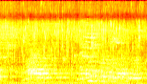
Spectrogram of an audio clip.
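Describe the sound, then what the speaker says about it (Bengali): Fish broth is poured into a wax gourd curry with mirka fish, a steady liquid pour and trickle running close and moderately loud for the whole stretch, with no talking. "ঝোলটা আমি এখন মাছের ঝোলটা দিয়ে দেবো"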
